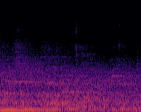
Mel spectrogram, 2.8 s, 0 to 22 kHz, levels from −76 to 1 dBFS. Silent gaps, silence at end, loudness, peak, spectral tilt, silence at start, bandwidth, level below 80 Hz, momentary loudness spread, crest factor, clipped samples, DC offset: none; 0 s; -39 LUFS; -24 dBFS; -6.5 dB/octave; 0 s; 12 kHz; -42 dBFS; 4 LU; 12 dB; under 0.1%; under 0.1%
